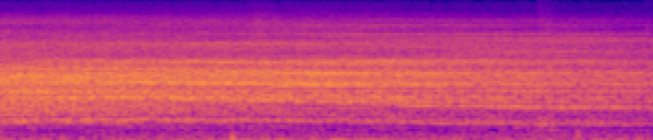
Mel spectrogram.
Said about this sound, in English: This is the Howie Long scream just with some added reverb and delay. We're going to see how this sounds.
